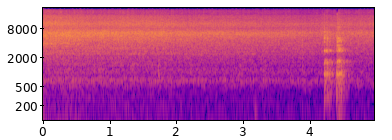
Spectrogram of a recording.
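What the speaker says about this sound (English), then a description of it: "then you drop in your tomatoes" Tomatoes are dropped into a hot pan and stirred, giving a steady, even sizzle and hiss throughout, with two brief louder scraping bursts of stirring near the end.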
